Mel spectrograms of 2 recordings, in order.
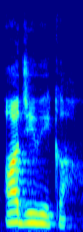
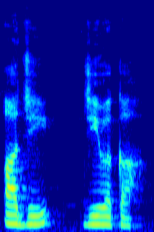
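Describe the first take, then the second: First: Said in the usual way. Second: आजीविका with short a after v; mispronunciation. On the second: Shown as a demonstration. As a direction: say aaji-va-ka for आजीविका. (आजीविका को आजीवका बोलें) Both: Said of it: "आजीविका नहीं".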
